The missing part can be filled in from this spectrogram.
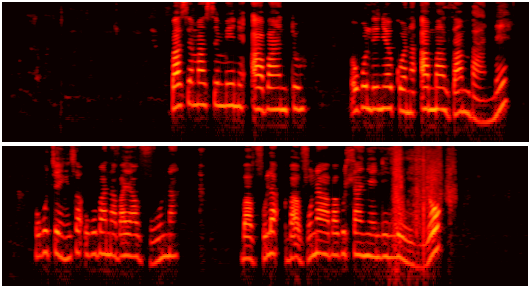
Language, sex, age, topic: North Ndebele, male, 25-35, health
